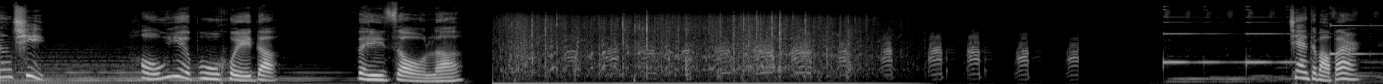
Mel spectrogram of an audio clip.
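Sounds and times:
speech: 0.1 - 0.6, 1.4 - 2.8, 3.6 - 4.7, 12.9 - 13.7
flock of ducks quacking: 5.6 - 10.8.

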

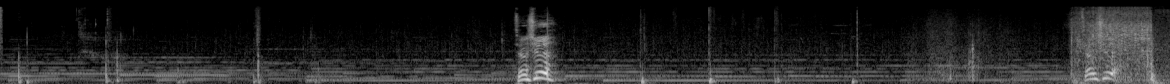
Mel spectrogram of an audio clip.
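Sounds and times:
rain falling: 0.0 - 11.6
speech: 5.2 - 5.7, 10.9 - 11.6.

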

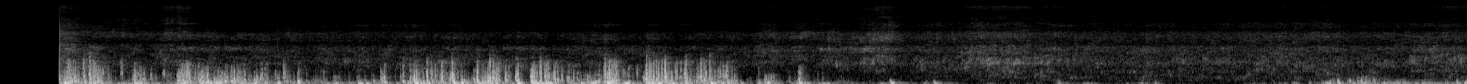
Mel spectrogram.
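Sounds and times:
mountain stream water before dawn: 0.6 - 14.6.

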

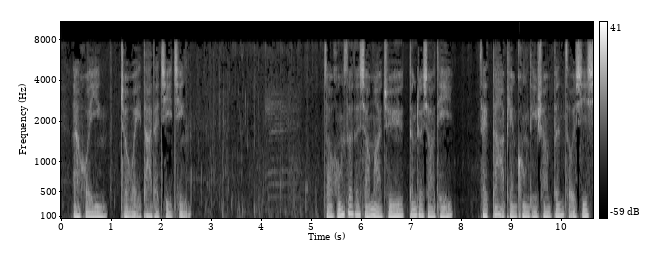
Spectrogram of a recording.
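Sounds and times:
speech: 0.5 - 2.7, 5.2 - 10.6
sheep bleating: 4.0 - 4.9.

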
